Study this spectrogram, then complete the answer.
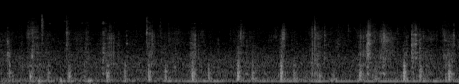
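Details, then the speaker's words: Turbo B18B1 EF hatch with engine off and car on a jack: uneven light clunks and knocks, about two a second, as the wheels are steered; suspension clunk from loose bolts. "now without the engine on and like me dry-humping the [ __ ] car problem jack on the bottom you can steer here that clunking noise"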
